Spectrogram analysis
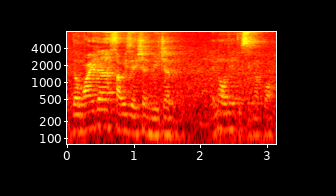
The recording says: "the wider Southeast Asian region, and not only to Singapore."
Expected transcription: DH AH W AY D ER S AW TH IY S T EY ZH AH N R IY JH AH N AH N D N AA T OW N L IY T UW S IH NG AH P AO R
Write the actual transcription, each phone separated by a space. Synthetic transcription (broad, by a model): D AH W AY D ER S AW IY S EY SH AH N R IY JH AH N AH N N AA T OW N L IY T UW S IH NG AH P AO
